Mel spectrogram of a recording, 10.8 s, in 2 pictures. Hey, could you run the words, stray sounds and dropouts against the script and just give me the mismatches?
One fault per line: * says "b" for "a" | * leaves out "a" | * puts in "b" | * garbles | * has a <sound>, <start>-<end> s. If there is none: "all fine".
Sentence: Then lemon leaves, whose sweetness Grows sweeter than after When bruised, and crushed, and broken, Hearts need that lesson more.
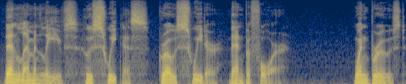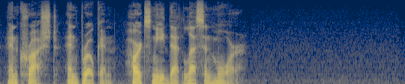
* says "before" for "after"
